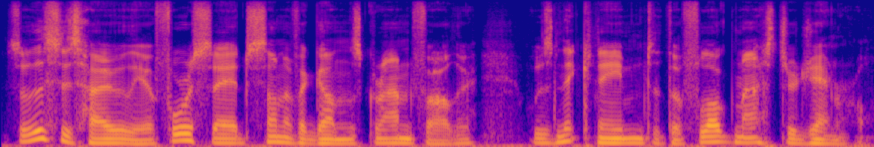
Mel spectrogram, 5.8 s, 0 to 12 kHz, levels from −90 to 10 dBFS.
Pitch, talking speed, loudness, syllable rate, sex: 105 Hz, 165 wpm, -16 LUFS, 5.0 syllables/s, male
